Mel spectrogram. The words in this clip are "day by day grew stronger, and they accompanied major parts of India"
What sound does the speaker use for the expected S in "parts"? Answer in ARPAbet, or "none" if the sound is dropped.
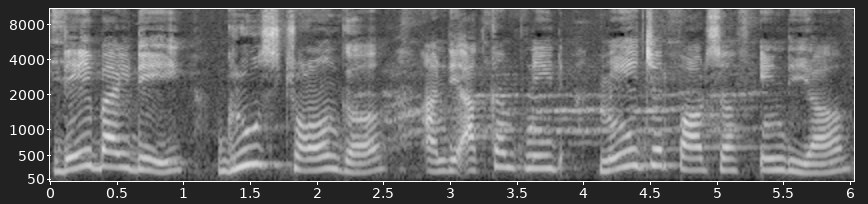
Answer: S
